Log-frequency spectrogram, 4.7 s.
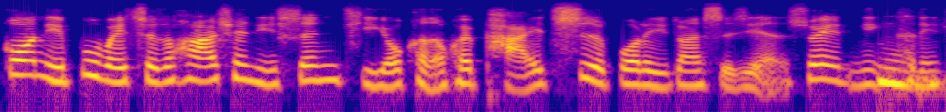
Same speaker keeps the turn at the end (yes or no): yes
